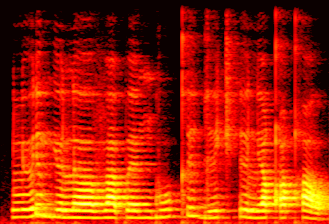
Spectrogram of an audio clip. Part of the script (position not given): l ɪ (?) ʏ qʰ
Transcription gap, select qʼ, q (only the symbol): qʼ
